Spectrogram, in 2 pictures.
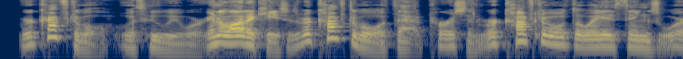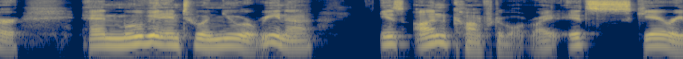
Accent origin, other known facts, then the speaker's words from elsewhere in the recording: Markham, Ontario, Canada; moved away; I'm from Markham originally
